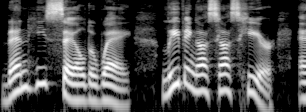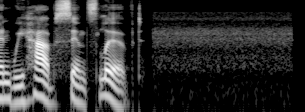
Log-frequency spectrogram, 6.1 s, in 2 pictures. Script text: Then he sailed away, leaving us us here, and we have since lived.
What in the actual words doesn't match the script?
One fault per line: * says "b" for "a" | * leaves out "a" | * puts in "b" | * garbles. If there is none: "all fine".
all fine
